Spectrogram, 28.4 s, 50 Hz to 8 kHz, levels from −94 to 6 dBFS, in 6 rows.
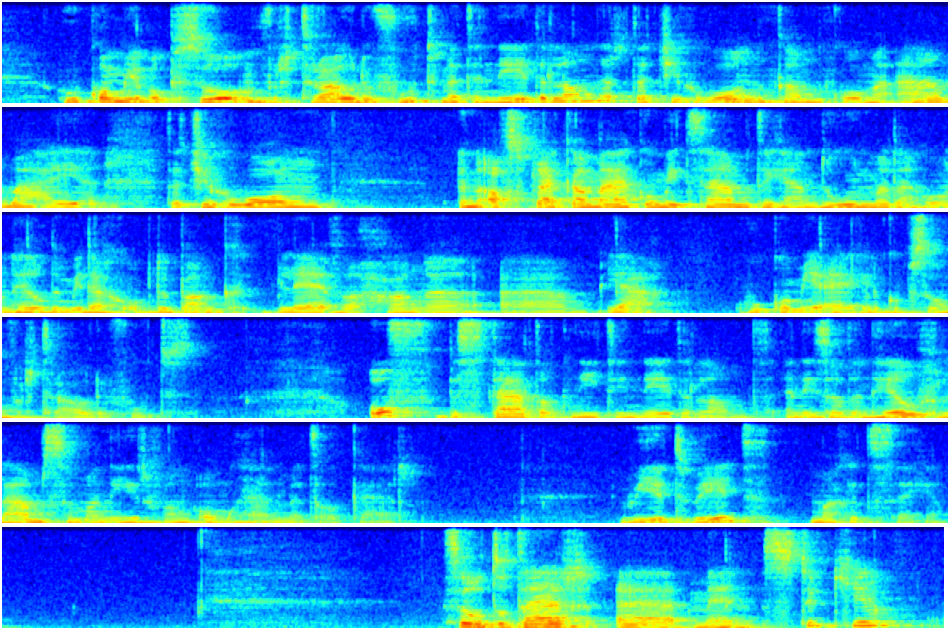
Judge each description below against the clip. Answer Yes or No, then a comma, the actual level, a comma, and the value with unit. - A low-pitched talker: No, medium, 185 Hz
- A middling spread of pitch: Yes, average, 3.4 semitones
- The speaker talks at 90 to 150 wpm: No, average, 165 wpm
